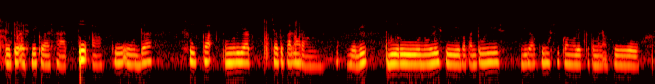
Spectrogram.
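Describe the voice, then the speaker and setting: A soft-spoken woman talks at a very slow pace and medium pitch. Her intonation is monotone and flat. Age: 20s. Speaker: vlogger. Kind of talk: casual vlog storytelling.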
